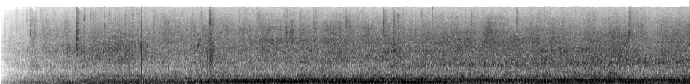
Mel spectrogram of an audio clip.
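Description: Rain falling onto puddles and wet ground, a steady hiss with scattered drop ticks, over a steady low hum. It fades in over the first two seconds or so.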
